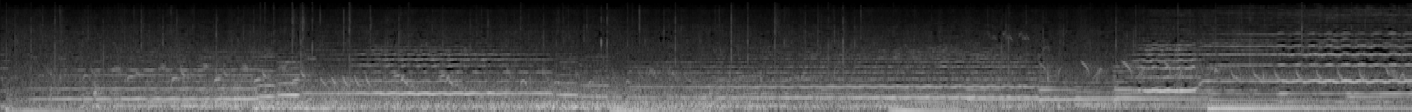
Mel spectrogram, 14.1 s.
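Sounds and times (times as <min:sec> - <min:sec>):
rain: 0:00.0 - 0:14.1
sea waves: 0:00.0 - 0:14.1
water: 0:00.0 - 0:14.1.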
